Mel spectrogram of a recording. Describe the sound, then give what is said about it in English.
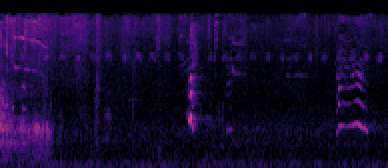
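A male puppy trying to scare a dog lets out two short, high-pitched yelps: a sharp bark partway through and a whiny, wavering yip near the end, with quiet noise between and no talking. “He doesn't bite. He was just trying to scare the dog. It's okay. He's a puppy, sit.”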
